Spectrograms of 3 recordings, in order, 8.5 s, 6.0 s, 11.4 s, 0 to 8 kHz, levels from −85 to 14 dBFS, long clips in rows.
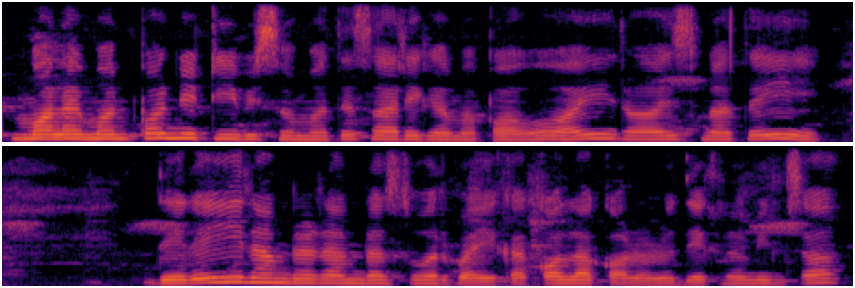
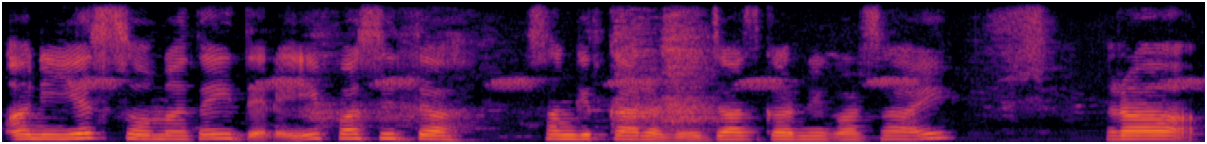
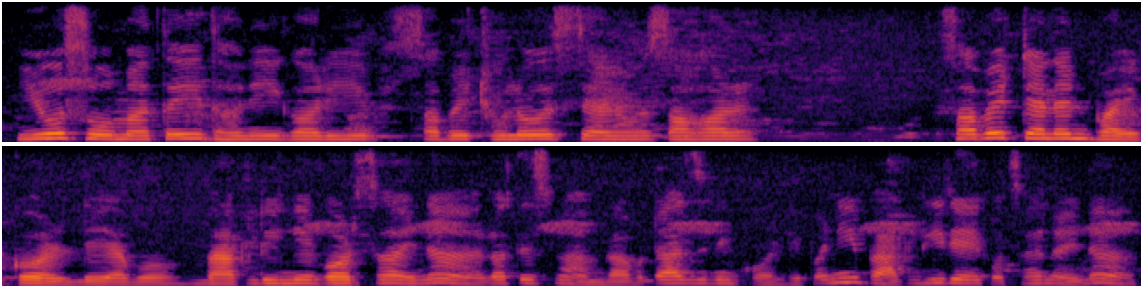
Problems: background conversations at intervals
